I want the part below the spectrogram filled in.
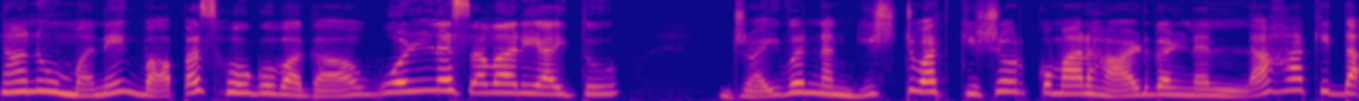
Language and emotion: Kannada, happy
